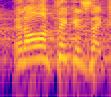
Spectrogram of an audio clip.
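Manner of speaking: ordinary delivery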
